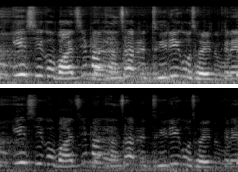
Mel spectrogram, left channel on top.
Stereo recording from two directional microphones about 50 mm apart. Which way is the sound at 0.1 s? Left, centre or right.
Left.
